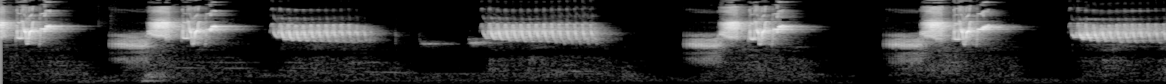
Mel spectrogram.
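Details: Starling owned as a cage-side singer, noted for super gacor song, mixes squeaky, explosive chattering phrases with long flat buzzy rasps. A brief soft note sits between them, and the pattern repeats several times.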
